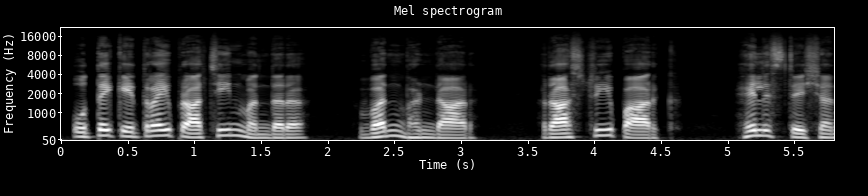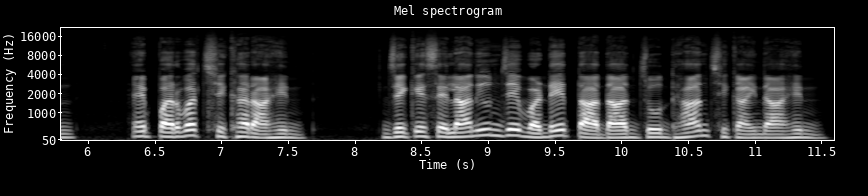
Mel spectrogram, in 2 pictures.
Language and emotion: Sindhi, neutral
